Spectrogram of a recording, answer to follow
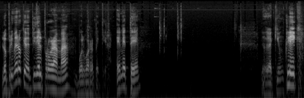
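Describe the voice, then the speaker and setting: A man's voice: mid-range voice, animated, normal speed, dry recording. Guy teaching a class, walks you through every click, says it all twice. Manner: repeats steps, talks the class through each click. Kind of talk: screen-recorded software lesson.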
